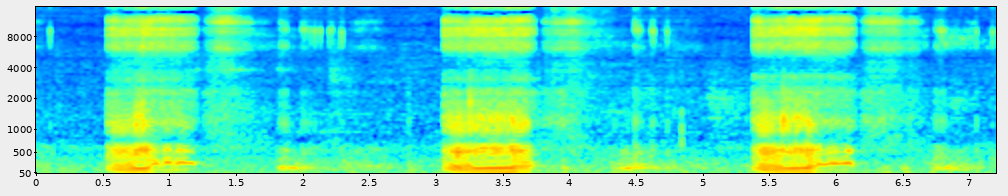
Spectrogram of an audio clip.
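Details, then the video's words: Sleeping bulldog puppy, nine weeks old, snoring: three loud, harsh, rattling inhalations about every two and a half seconds, each followed by a softer, low snuffling exhale. "Bulldog puppy snoring"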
